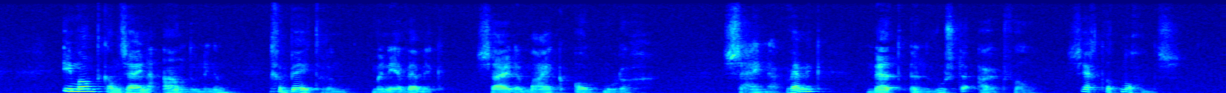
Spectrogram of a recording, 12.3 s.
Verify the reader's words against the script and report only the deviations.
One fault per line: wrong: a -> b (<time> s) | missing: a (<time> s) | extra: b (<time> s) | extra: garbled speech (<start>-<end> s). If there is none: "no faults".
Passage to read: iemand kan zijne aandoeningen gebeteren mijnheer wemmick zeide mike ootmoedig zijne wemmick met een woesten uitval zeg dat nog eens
no faults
